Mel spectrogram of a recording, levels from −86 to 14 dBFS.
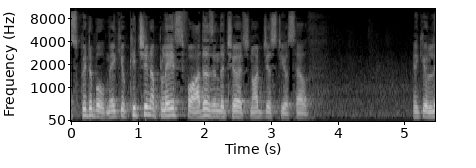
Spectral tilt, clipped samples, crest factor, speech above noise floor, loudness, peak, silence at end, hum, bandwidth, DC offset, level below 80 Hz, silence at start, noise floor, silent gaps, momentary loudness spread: -5.5 dB/octave; under 0.1%; 16 dB; 35 dB; -19 LUFS; -4 dBFS; 0 s; none; 10.5 kHz; under 0.1%; -68 dBFS; 0 s; -53 dBFS; none; 11 LU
